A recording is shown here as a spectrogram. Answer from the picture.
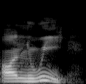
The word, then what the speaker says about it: ennui: So it's pronounced, at least I would say, you know, lapsing into fake French, the royal ennui, as in the royal we. – Oh. – But it's the royal ennui. – Oh. – So, and of course, ennui being bored.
